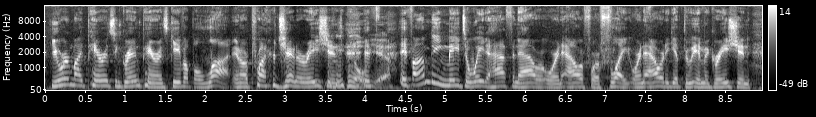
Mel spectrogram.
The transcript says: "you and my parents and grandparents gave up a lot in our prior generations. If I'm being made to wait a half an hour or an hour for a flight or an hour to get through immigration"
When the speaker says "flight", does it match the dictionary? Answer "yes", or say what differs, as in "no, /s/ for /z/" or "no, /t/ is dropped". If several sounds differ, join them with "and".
yes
